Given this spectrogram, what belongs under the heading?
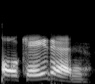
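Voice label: round won, swat female; vo; agents; Source Model Packs; Counter Strike Model Pack; CS2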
